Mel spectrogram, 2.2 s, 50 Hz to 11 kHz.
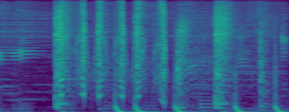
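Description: Late-1980s hip hop instrumental beat with no vocals: deep drum-machine kicks that drop in pitch, several a second, with DJ record scratching over them. The beat thins out briefly just after the start.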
